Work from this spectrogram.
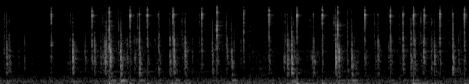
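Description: Fingertips with long painted nails type on a pink plastic mechanical keyboard with round keycaps and a hollow case, resting on a wooden surface. A quick, uneven run of sharp, bright plastic clacks follows, each key strike dying away almost instantly over a faint low thump from the hollow case.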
